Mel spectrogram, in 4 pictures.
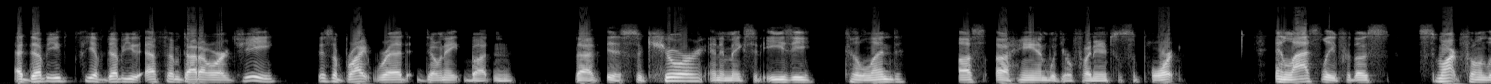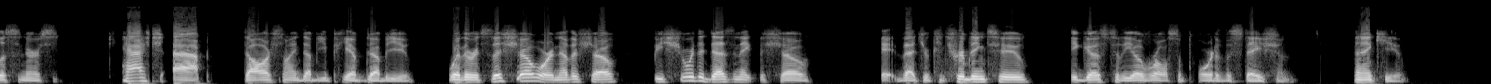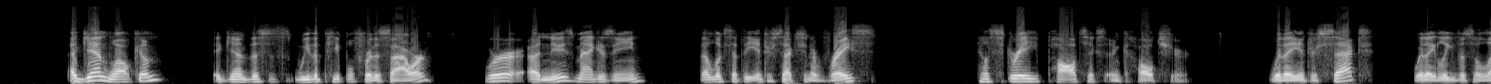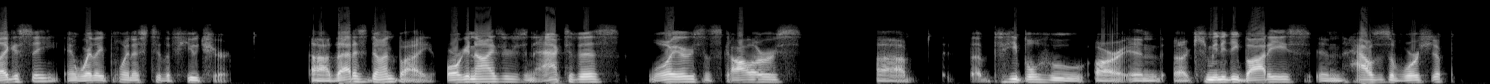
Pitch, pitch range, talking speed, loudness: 105 Hz, 90-120 Hz, 130 wpm, -14 LUFS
